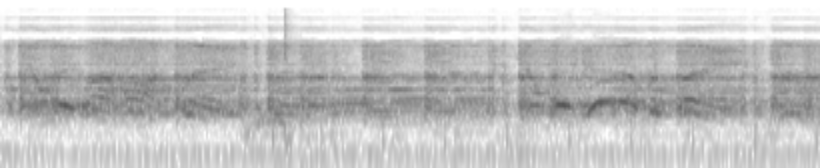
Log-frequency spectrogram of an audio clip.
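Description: Animatronic singing-fish wall plaque playing its song through its built-in speaker: a backing track with a sung voice, and one brief click about two seconds in.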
